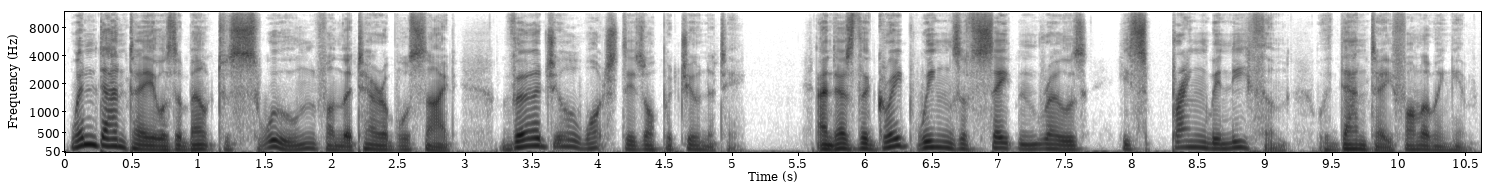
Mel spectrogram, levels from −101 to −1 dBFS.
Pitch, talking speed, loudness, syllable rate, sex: 110 Hz, 170 wpm, -20 LUFS, 4.8 syllables/s, male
